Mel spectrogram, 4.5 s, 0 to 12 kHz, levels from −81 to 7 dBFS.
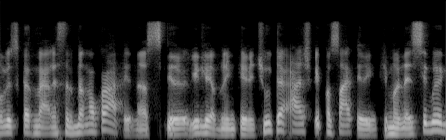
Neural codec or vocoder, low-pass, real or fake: codec, 16 kHz, 1 kbps, FreqCodec, larger model; 7.2 kHz; fake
